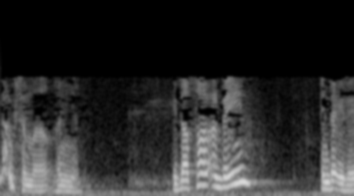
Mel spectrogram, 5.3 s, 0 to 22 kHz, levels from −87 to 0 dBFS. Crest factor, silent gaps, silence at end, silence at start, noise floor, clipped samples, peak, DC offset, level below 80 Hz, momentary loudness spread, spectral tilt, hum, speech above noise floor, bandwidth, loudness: 16 dB; none; 0 s; 0 s; -44 dBFS; under 0.1%; -6 dBFS; under 0.1%; -44 dBFS; 11 LU; -11.5 dB/octave; none; 24 dB; 4.5 kHz; -21 LUFS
